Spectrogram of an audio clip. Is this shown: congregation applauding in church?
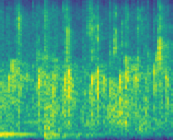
yes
